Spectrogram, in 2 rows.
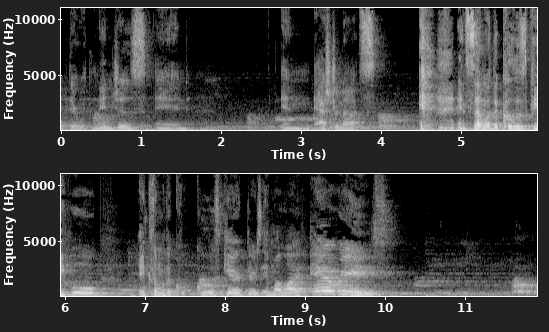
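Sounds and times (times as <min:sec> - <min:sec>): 
speech: 0:00.0 - 0:01.8, 0:02.8 - 0:10.1
dog barking: 0:02.3 - 0:02.6, 0:04.0 - 0:04.4, 0:11.6 - 0:11.8.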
